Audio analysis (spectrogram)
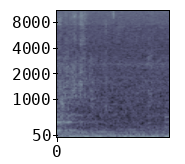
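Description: Hand writing during a maths lesson on differentiation makes soft, close scratching strokes that run steadily over a quiet room hum, with no one talking.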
